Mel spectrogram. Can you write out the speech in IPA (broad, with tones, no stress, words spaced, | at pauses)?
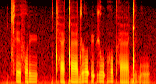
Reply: t͡ɕʰɪː˨fo˨ɾyː˨ | tʰæ˨ ǃæː˨dɹo˦ ʔy˦ʔʒuː˦ʔɦo˦ pʰæː˩ɡ͡ǃy˦ɓuː˩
